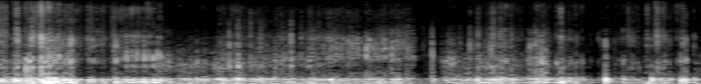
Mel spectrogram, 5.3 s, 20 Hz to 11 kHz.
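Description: Long dark fingernails and metal nail rings scratch a black foam windscreen on a microphone, alternating hands. The result is a continuous, muffled scratching and rustling, heavy in low rumble at about 100 Hz, with brief brighter crackles as the nails and rings drag across the foam.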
